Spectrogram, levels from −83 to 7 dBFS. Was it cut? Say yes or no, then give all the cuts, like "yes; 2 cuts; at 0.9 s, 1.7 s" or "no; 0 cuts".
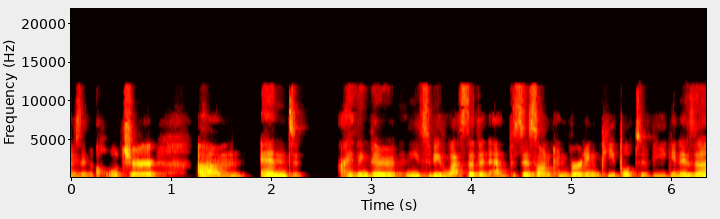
no; 0 cuts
